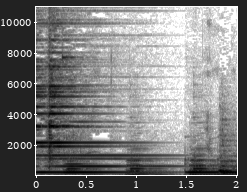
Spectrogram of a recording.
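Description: Background music with bell-like chiming notes over a steady low tone. One bright note strikes at the start and another about one and a half seconds in, each ringing down.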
